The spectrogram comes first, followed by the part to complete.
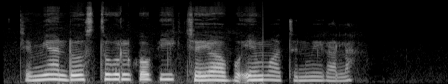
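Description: At 2.63 s the speech abruptly turns duller and quieter, dropping by around 10 dB with no gap at the changeover, and stays that way to the end. From that point nothing above 8.3 kHz survives, and a faint new background noise sits well below the speech. The likely cause is an input switched to a poorer device mid-recording, a different microphone or headset whose narrower band, lower gain and own noise floor replace the original.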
